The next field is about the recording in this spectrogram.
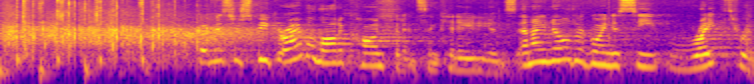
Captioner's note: applause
